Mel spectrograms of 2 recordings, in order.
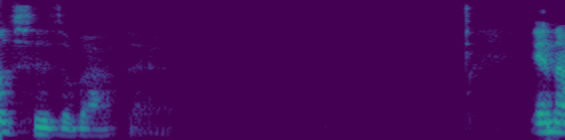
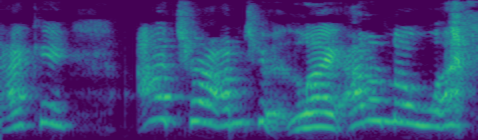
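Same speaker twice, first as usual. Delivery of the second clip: higher, louder exasperated whining; frustrated whine; 11 semitones higher, 11 dB louder than usual. Pretend. Venting about the car, higher and louder whining. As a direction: whine like nothing works out. Acting her own frustrated complaint.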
